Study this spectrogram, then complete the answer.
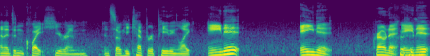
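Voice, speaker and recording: At a moderate pace with long, frequent pauses, a man with an American accent speaks at a medium pitch with ordinary pitch variation. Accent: American accent, others mock it. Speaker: gaming podcast co-host. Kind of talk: casual chat.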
